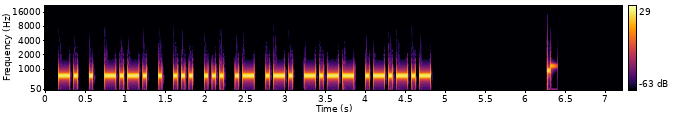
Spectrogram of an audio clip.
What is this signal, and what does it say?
Morse code, heard as a keyed tone, about 25 wpm, 700 Hz. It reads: NECESSARY.
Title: Sentences from Top 1000 Words - Review Part 4 - 25wpm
